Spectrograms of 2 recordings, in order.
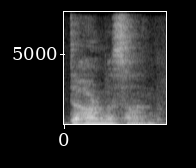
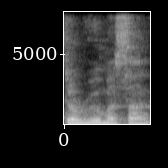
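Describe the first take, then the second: First: The 'u' sound in the name is dropped. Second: The 'u' sound in the name is pronounced. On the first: The speaker calls it right. "they don't pronounce the U" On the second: The speaker calls it wrong. "It's not actually"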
